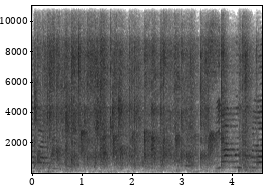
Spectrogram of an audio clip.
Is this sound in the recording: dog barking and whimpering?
no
